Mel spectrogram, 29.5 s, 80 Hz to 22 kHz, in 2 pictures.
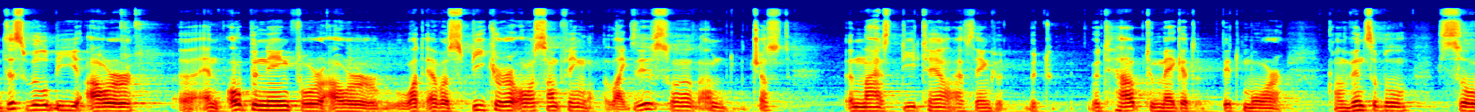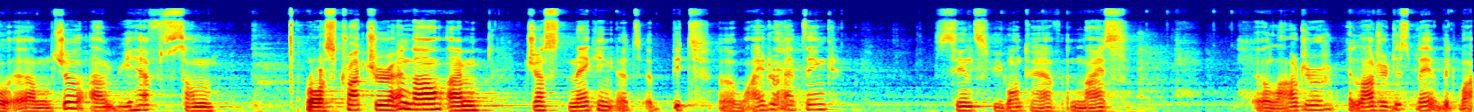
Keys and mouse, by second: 3.1-6.5 middle drag, 6.5 ctrl+r, 12.2-14.6 drag, 14.6 middle click, 18.2 ctrl+r, 21.2 middle click, 21.7 click, 21.9 middle click, 21.9 click, 22.1-23.1 middle drag, 23.4 middle click, 23.7-29.4 drag.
